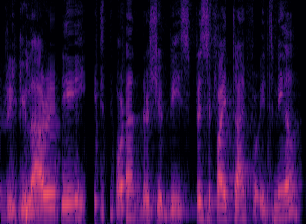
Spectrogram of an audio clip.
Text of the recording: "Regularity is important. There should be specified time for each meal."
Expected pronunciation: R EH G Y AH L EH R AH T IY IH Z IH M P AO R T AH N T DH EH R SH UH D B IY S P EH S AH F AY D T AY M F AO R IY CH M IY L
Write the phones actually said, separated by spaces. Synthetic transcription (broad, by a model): R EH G Y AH L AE R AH T IY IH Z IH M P AO R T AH N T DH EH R SH UH D B IY S P EH S AH F AY D T AY M F AO R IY S M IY L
